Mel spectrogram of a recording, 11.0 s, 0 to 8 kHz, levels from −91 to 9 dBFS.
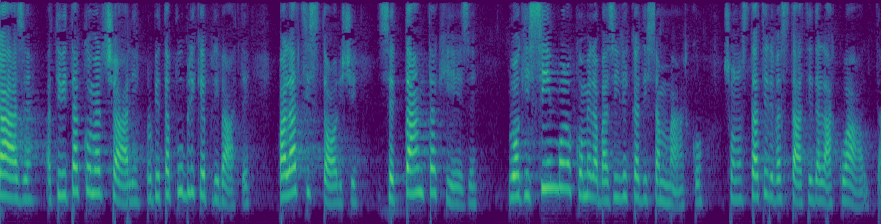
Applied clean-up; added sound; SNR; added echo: none; none; none; none.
